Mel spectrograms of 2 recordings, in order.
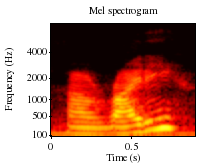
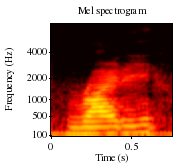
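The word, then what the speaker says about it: Ridey: the other is named righty I think I'm pronouncing that right it's RI d ey I've never heard of that name before but it's a righty anyway so what they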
